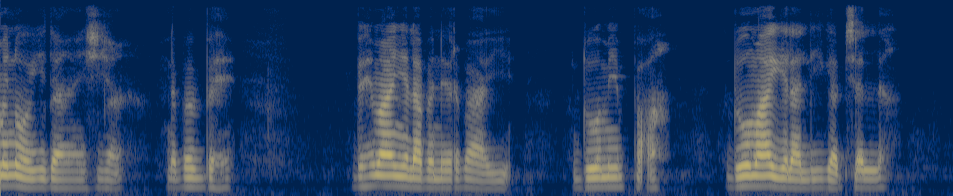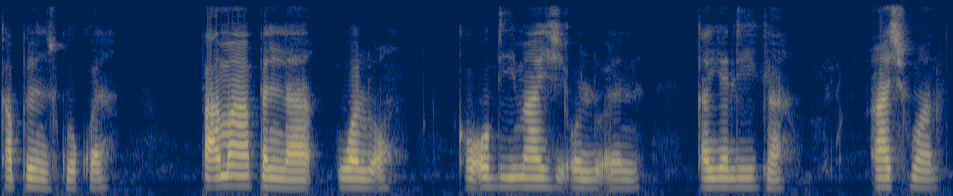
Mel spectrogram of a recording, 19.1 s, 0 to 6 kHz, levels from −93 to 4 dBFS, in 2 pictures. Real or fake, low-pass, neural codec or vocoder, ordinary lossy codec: real; 5.4 kHz; none; Opus, 64 kbps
